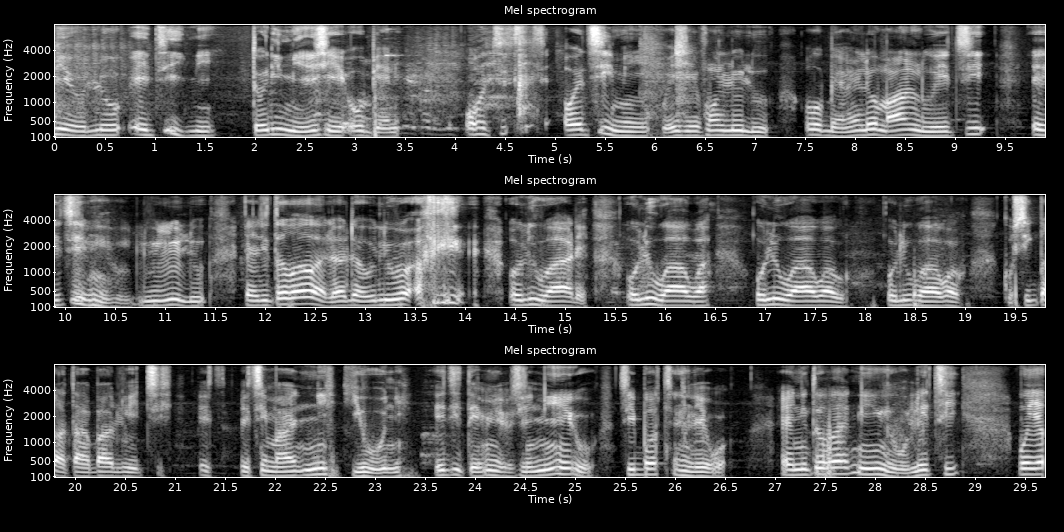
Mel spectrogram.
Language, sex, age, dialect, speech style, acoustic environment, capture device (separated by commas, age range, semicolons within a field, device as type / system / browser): Yoruba, male, 18-24, Nigeria - Lagos Yoruba, relaxed; focused, nature, mobile / Linux / Chrome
